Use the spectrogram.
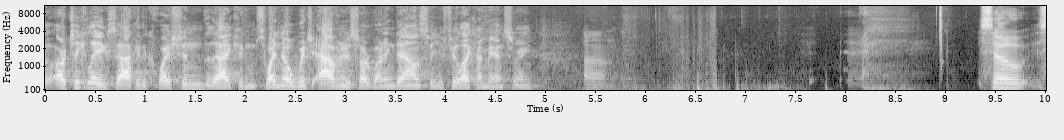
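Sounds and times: shuffling: 5.0 - 8.0.

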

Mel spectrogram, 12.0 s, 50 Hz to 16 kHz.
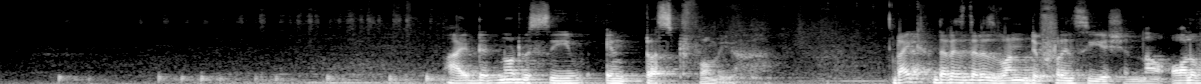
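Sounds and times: marker squeaking on whiteboard: 0.4 - 6.9.

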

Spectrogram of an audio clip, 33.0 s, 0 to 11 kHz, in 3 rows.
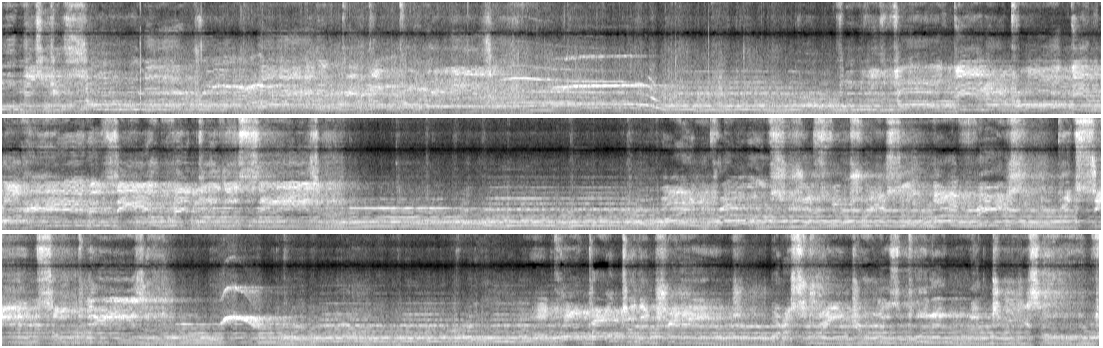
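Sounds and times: organ sustained chords: 0.0 - 32.9
audience whooping: 1.4 - 7.9
crowd whistle falling in pitch: 24.2 - 24.7.

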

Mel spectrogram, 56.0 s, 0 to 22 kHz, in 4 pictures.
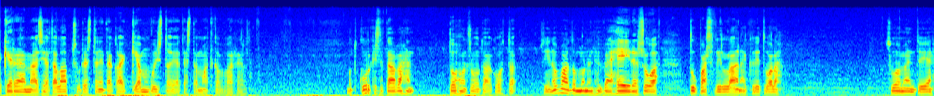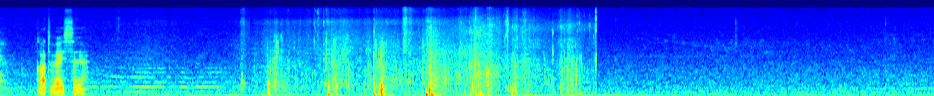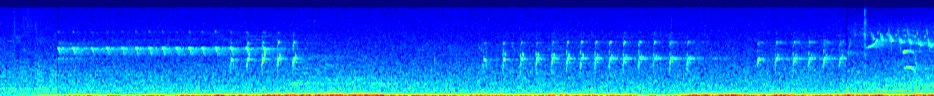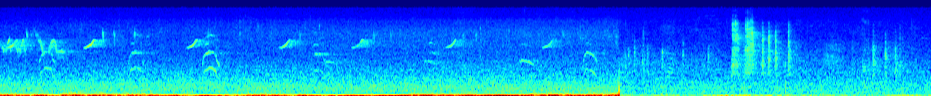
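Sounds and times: small birds calling: 4.0 - 10.2, 17.6 - 23.0, 39.4 - 45.4, 48.4 - 52.4
wind buffeting microphone: 31.6 - 51.4.

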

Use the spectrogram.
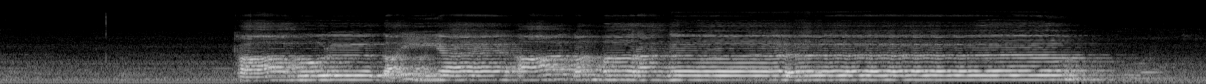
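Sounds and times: steady low hum: 0.0 - 12.0
devotional chanting: 2.3 - 11.7.

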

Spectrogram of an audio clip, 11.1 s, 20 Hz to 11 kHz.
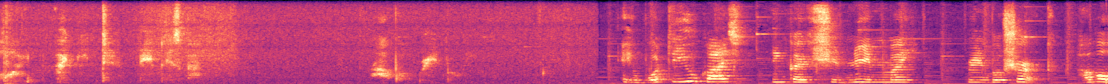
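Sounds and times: child whispering: 0.0 - 2.3, 3.7 - 4.7.

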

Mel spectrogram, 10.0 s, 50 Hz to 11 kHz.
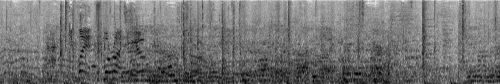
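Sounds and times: people talking over one another: 0.0 - 10.0
music with low beat: 3.0 - 10.0.

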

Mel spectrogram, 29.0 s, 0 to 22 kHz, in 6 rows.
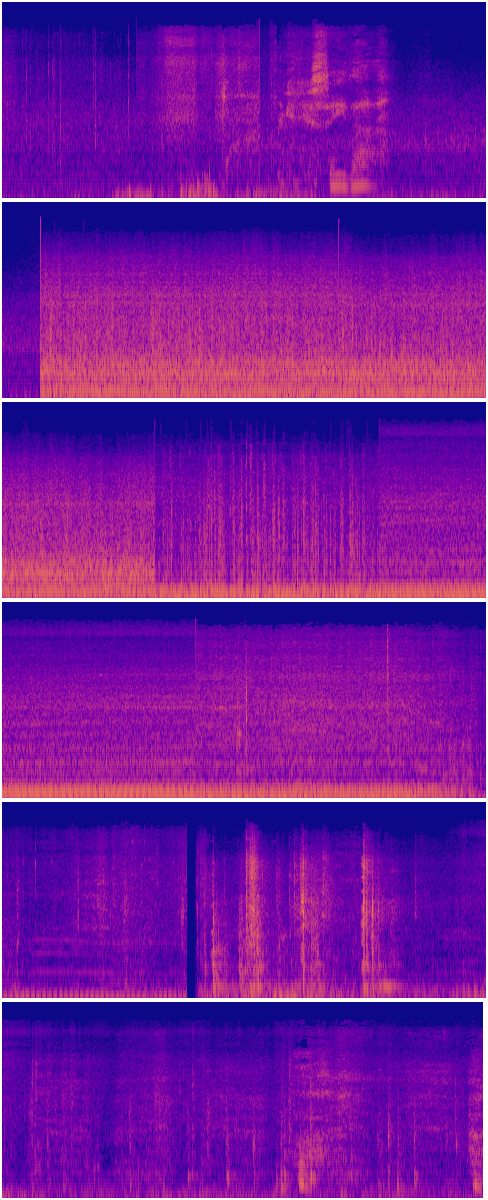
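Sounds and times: wind rushing: 4.4 - 14.4
motorcycle engine running: 5.2 - 19.1.

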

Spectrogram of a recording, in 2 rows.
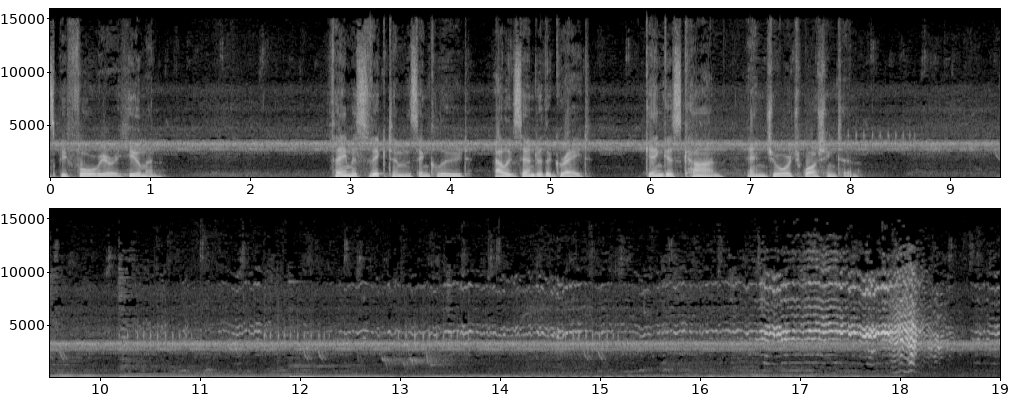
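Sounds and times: low sustained music notes: 9.4 - 18.0
wavering high swell: 9.5 - 18.3
high-pitched chirring: 9.5 - 19.0.

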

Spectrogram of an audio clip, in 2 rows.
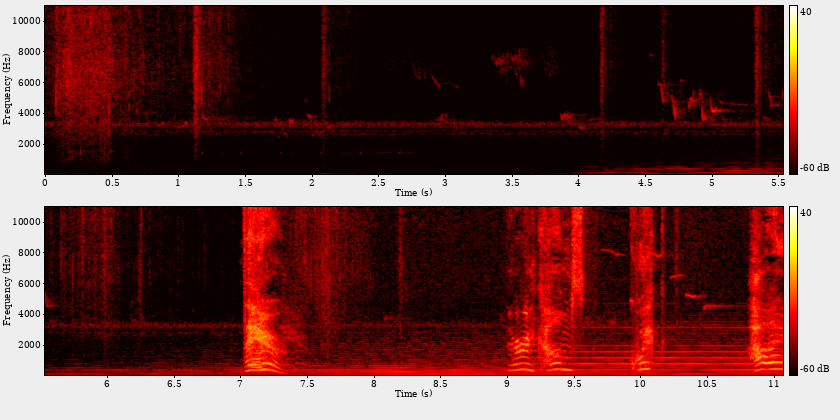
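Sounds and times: soft low music tones: 0.0 - 11.0.

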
